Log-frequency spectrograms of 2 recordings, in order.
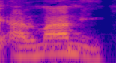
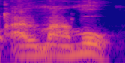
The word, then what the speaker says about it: Almamy: So the African pronunciation, they will say Almami or Almamo, but it comes from the Arabic Okay.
